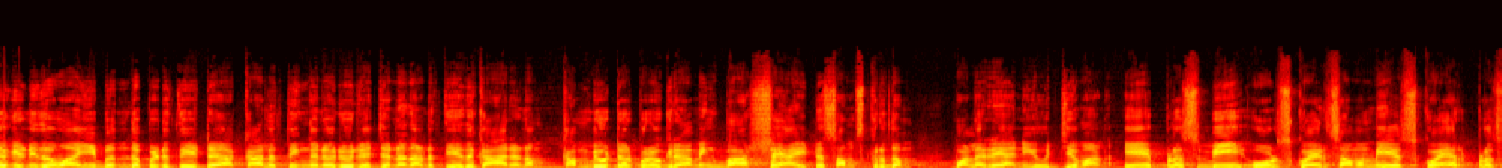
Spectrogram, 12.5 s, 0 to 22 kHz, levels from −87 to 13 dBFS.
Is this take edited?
yes; 2 cuts; at 4.6 s, 9.2 s

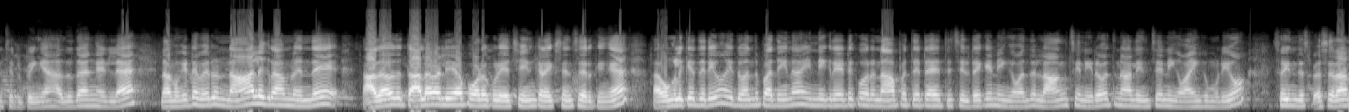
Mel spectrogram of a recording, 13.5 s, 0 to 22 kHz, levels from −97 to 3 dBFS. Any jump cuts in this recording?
no; 0 cuts

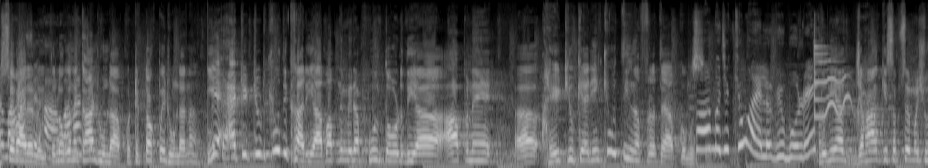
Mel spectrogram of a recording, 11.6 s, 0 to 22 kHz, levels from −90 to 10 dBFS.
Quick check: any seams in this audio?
yes; 2 cuts; at 2.6 s, 10.2 s

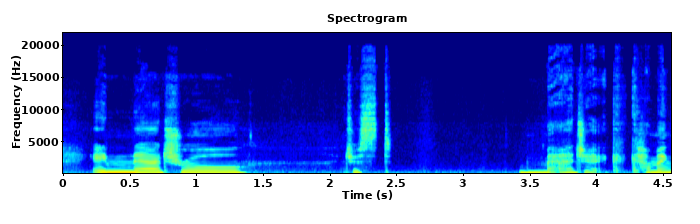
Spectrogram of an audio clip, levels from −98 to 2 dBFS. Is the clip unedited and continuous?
yes; 0 cuts

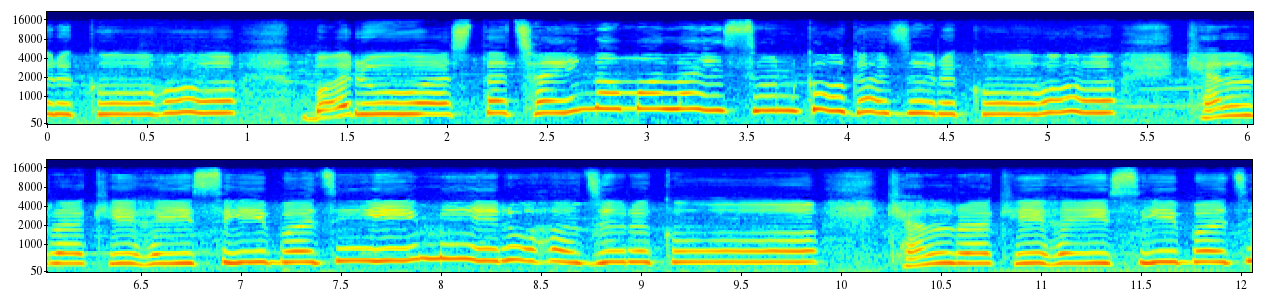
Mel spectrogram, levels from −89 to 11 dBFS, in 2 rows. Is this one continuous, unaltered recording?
yes; 0 cuts

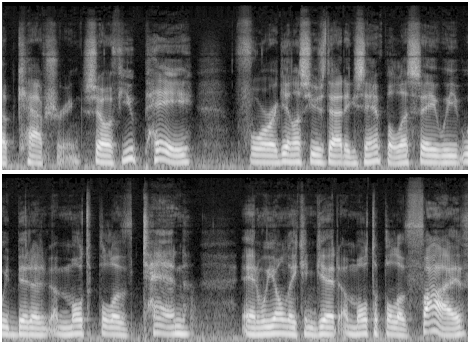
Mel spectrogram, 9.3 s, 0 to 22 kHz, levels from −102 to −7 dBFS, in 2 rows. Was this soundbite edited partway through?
no; 0 cuts

